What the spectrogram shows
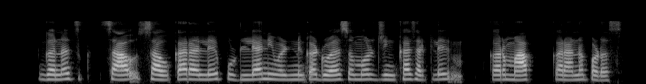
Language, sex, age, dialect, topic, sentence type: Marathi, female, 51-55, Northern Konkan, banking, statement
